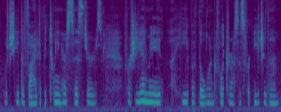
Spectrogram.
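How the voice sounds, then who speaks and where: A woman softly whispering a bedtime story in ASMR style, with a breathy, gentle delivery. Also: medium pitch, rough recording. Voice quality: whispered, breathy, mostly unvoiced. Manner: soft, gentle reading with little change between characters. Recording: noticeable background noise.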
